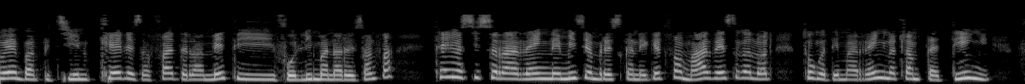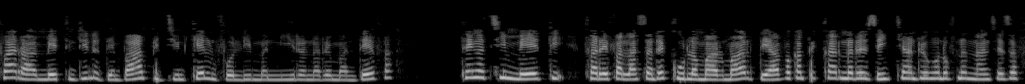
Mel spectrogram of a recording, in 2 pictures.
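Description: From start to finish the speech has nothing above 10.6 kHz and a heavy watery, swirling texture, with sibilants turning metallic and chirpy. This is likely MP3 compression at a very low bitrate, in the region of 24 kbps. Short of bits, the encoder cuts the treble at a fixed point and drops weak frequency lines that flicker on and off between frames, smearing consonant attacks.

Pre-echo appears at 8.02 s, 12.15 s, 15.73 s and 18.47 s. Each time, a short hiss of 24 to 34 ms comes just before a sharp onset. The quantisation noise meant to be covered by the loud attack is spread across the whole transform block, so it also fills the quiet moment ahead of it. The attack itself sounds softened and blurred.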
